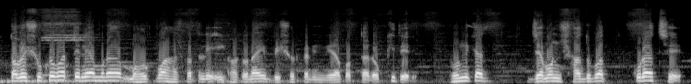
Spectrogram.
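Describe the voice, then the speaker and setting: A man's voice: mid-range voice, mellow. A man reading a scripted news report as a reporter's voice-over. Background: background music.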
